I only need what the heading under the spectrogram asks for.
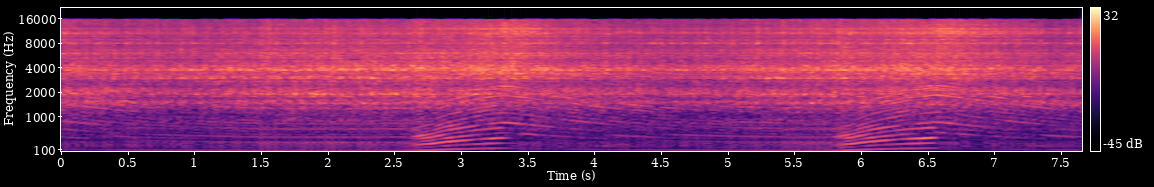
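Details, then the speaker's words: Chinese two-stroke brush cutter after carburetor adjustment, with the small screw set to about 9,000 rpm: a steady high buzzing idle, then two clean blips rising smoothly and dropping back evenly. Normal running, adjustment finished. "После того, как отрегулировали, в принципе, настройку карбюратора можно считать законченной."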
